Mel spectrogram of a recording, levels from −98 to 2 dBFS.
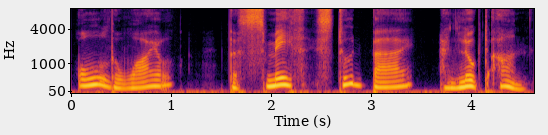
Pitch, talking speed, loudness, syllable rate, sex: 160 Hz, 130 wpm, -18 LUFS, 3.3 syllables/s, male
